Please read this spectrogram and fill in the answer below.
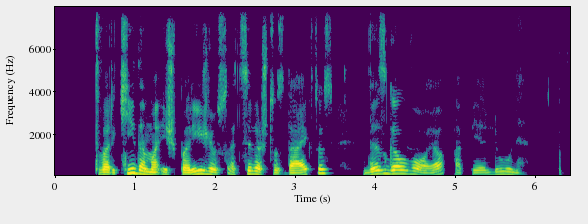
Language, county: Lithuanian, Klaipėda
